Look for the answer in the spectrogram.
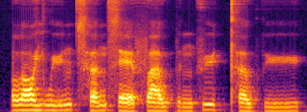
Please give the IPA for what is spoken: l ɔː˧ j w yː˨˥ n t͡sʰ ɐ˨˥ n s ɛː˨˩ f aː˨˧ w p ɪ˨ ŋ f yː˥ t̚ t̪ʰ ɐ˨ w k yː˨

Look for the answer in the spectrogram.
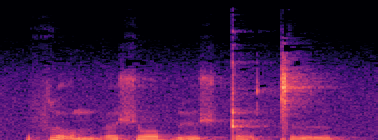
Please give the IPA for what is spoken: f l o̰˥˧ m b ɵ˩˥ ʃ o˦˥ ɓ ʉ˧˩˧ ʃ ʈ o̰˨˩ ǀ ɯ˧˩˧

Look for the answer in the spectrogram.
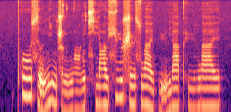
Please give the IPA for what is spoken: pʰ o˥ ʊ̯ s ɹ̩˨˩ n̪ i˥˩ ŋ ʂ ɤ˩ ŋ n̪ w ɑ˧˥ ŋ t͡ɕʰ j ɑ˥ ʊ̯ ɕ y˥ ʂ ɻ̩˥ s w a˥˩ ɪ̯ p y̰˨˩ l j ä˥ pʰ y˥ l w a˥ ɪ̯

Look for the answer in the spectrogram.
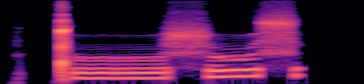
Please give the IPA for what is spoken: ǃ uː ɬ uː s

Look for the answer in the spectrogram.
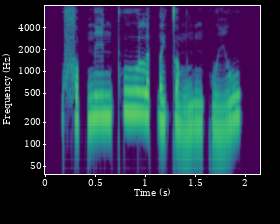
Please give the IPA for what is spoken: f ɐ˨ p̚ n̪ iː˧ n pʰ uː˥ l ɐ˥ t̚ ɐ˨˥ j t̪ ɐ˨˩ m ŋ ɪ˨ ŋ kʷ iː˨˥ w

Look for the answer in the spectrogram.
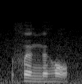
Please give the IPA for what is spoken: f ɛ ŋ ɛ ɦ ɔ

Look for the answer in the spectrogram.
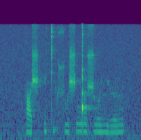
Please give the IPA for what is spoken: k ɑ ʃ h i tʲ y sʷ ɛ ʃ ŋ͡ǃ ɵ ʃ l u lʲ ɵ l

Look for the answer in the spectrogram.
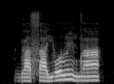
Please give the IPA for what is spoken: ɡ a˨ s a˨ j o˨˦ l ĩ˦˨ d ã˧

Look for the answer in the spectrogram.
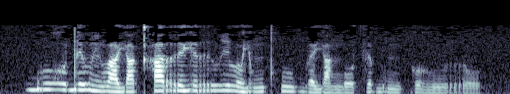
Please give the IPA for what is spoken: ɡ͡b uː˦ ɣ ʊ˦ d e˦ β ĩ˨ β a˨ j a˨ kʰ a˦ r ɪ˦ j ɪ˦ r v i˦ l ʊ˨ j ʊ˦ ŋ kʰ uː˦ b ɛ˨ j a˨ ŋ oː˨ t͡s e˦ ɡʷ i˨ ŋ ɪ˨ k ʊ˦˨ ɣ uː˨ r o˨

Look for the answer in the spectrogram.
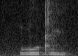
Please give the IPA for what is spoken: l u ɖ l i

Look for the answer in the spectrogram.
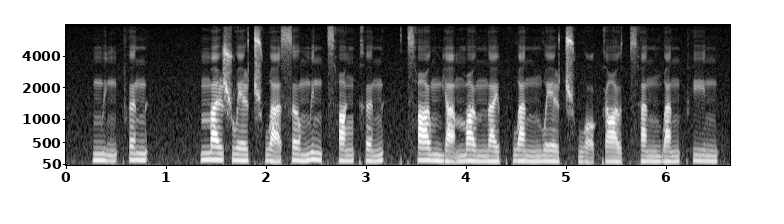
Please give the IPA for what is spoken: m ḭ˨˩ ŋ pʰ ə˦ n | m a˦ ɪ̯ ʂ w e˨˦ ɪ̯ ʈ͡ʂʰ w ä̰˨˩ s ɤ˥˨ m i˥˨ n t͡sʰ ɑ˨˦ ŋ kʰ ə˨˦ n | t͡sʰ ɑ˦ ʊ̯ m j ä̰˨˩ m ɑ˥˨ ʊ̯ n̪ a˨˦ ɪ̯ pʰ w a˥˨ n n̪ w e˥˨ ɪ̯ ʈ͡ʂʰ w ɔ̰˨˩ k ɑ˥˨ ʊ̯ t͡sʰ a˦ n m w a˦ n pʰ i˥˨ n

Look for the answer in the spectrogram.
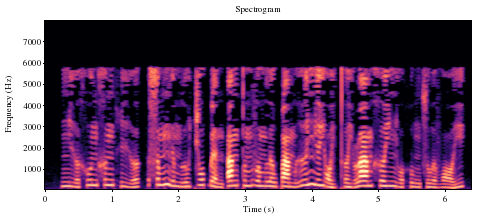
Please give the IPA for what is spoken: ɲ i˨˩˨ ə̯ x u˧ n x ə˧ ŋ h i˨˩˨ ə̯ | s ə˧˥ m ŋ e˨˩ m l u˨˩ c o˧˥ ɓ ɛ˨˩˨ n ʔ a˧ ŋ t̪ ə˧˥ m v ə˧ m l ə˨˩ w ɓ a˨˩ m ɣ ɨ˧˥ ə̯ ɲ e˧ j ɔ˨˩˨ j t̪ʰ ə˨˩ j ɹ a˧ m x ə˧ j ɲ o˨˩˦ h u˨˩ ŋ s u˨˩ ə̯ v ɔ˨˩˦ j

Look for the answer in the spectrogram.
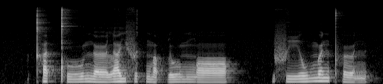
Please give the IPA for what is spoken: kʰ ɐ˧ t̚ pʰ uː˨˥ n̪ œː˨ l ɐ˥ j f ɪ˧ k̚ m ɐ˨ p̚ l uː˨ m ŋ ɔː˨ | f iː˨˥ w m ɵ˥ n pʰ ɵ˨˩ n

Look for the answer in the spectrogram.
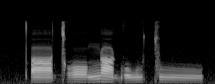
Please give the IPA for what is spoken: tʼ aː ɡ͡ǀ ɔː ŋ a ɡ o w u ǀ uː

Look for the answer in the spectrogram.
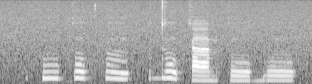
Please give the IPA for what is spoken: h uː˦ k o˦ pʰ ʊ˦ | d o˦˨ k aː˨ m k oː˨ b o˦

